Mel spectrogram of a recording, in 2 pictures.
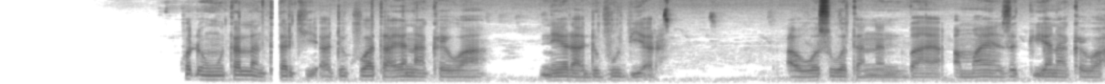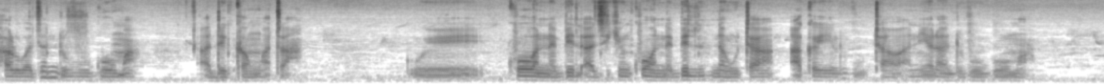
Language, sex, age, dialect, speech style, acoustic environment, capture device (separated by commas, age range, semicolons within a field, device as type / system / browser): Hausa, male, 18-24, Nigeria - Kano, happy, nature, mobile / Linux / Chrome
